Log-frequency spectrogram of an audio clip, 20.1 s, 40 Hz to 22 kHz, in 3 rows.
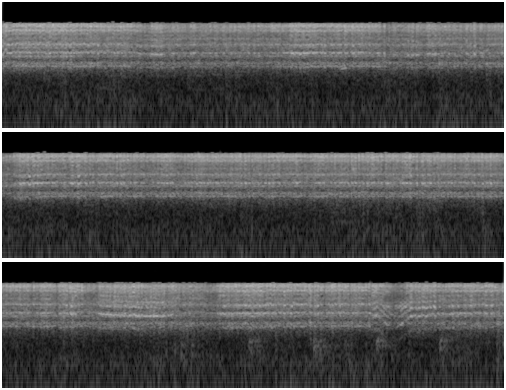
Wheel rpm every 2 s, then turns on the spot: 220, 230, 230, 230, 230, 230, 230, 230, 220, 190.
none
